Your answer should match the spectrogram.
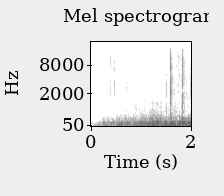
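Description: Fireplace crackling under a steady rain ambience, fading in from silence and growing louder, with a couple of sharp pops in the second half.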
